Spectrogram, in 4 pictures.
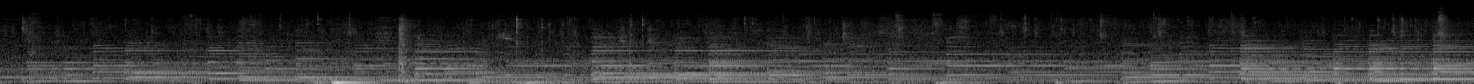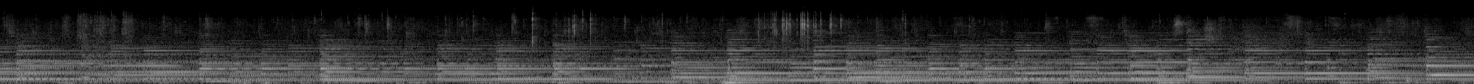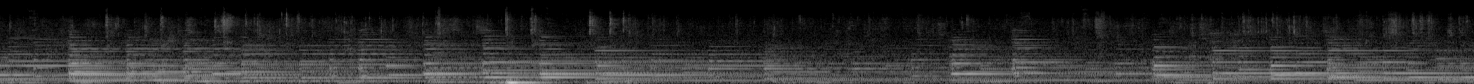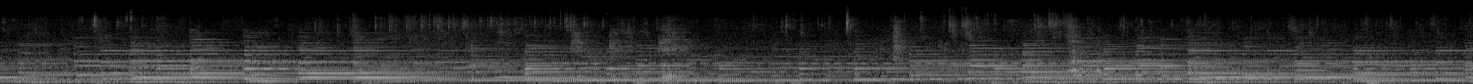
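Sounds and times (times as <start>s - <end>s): faint crackle: 0.0s - 58.9s.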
